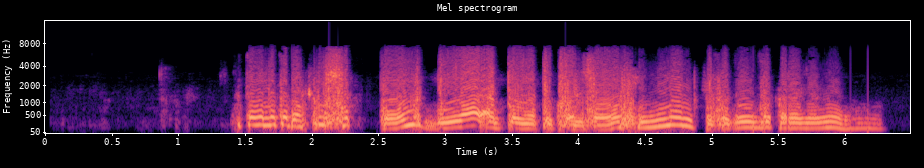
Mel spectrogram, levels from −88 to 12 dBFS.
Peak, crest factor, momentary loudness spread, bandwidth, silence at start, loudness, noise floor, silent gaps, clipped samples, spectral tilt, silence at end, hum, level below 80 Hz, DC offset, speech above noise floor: 0 dBFS; 10 dB; 4 LU; 7.8 kHz; 1.4 s; -9 LUFS; -54 dBFS; none; under 0.1%; -6.5 dB/octave; 0.2 s; none; -44 dBFS; under 0.1%; 45 dB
